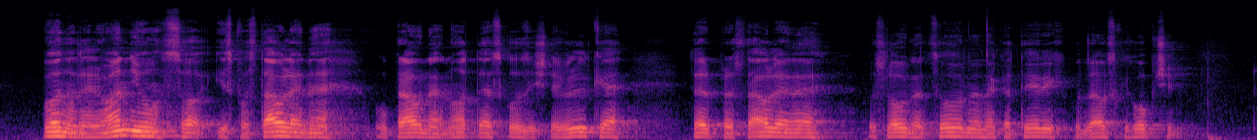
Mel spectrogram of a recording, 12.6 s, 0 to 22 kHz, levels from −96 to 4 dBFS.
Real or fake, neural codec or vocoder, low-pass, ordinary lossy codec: real; none; 19.8 kHz; none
